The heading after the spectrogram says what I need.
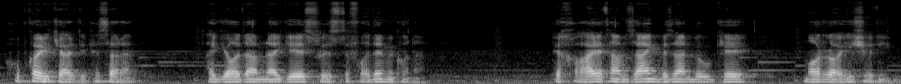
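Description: A man voicing a caring middle-aged mother who keeps urging her son to marry, in a gravelly storybook reading. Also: mid-range voice, steady tone, long pauses, darkish tone, soft background music, close to an everyday voice. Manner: fussing, pleading.

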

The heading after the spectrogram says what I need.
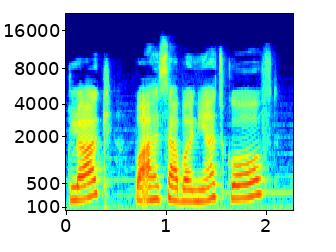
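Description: A woman narrating an adventure audiobook in a steady, expressive storytelling manner. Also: fairly high pitch, faint music behind. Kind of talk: scripted narration.

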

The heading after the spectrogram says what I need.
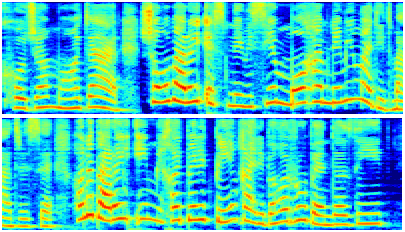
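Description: Brief: woman voicing a tense, tearful young mother for an audio story, pitched a little higher. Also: sing-song, hardly any pauses. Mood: upset. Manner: agitated, near tears.

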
